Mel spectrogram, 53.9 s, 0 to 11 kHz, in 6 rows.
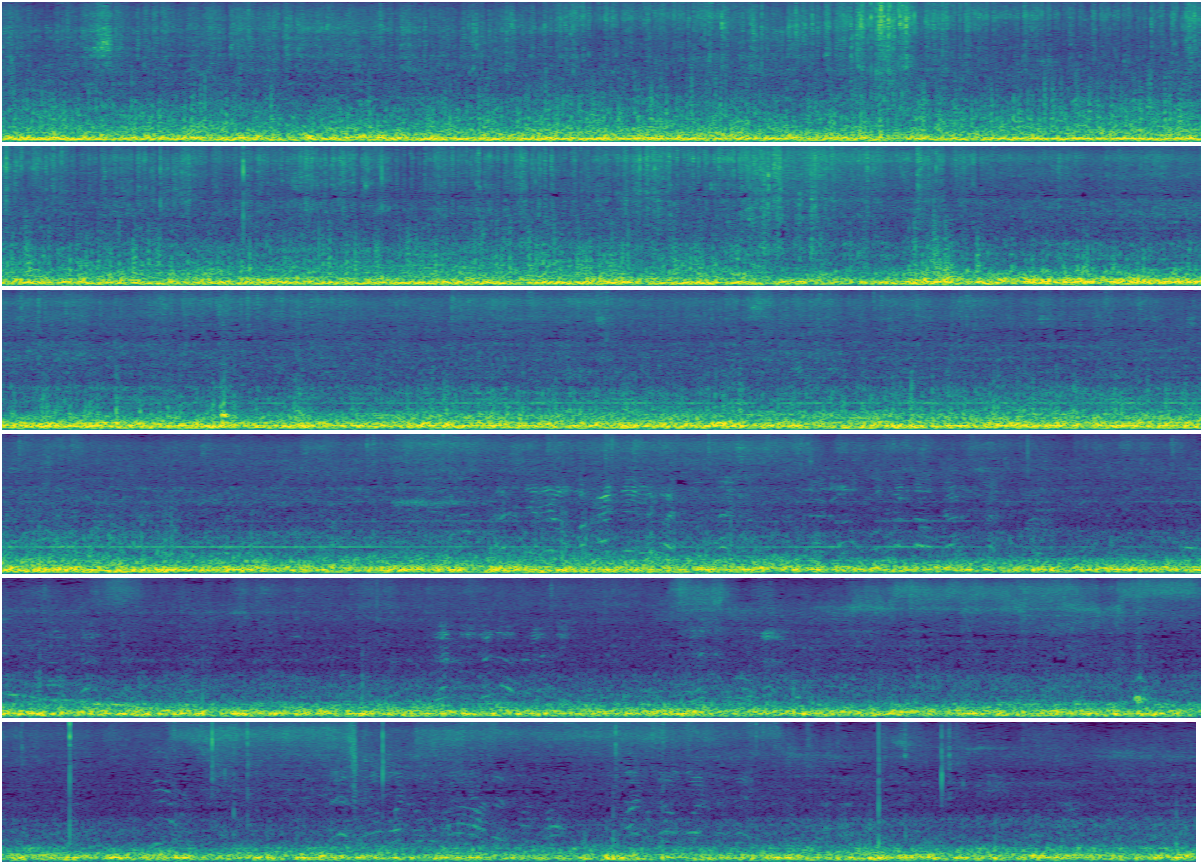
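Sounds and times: faint steady whine: 0.0s - 53.9s
jet engines low rumble: 0.0s - 53.9s.

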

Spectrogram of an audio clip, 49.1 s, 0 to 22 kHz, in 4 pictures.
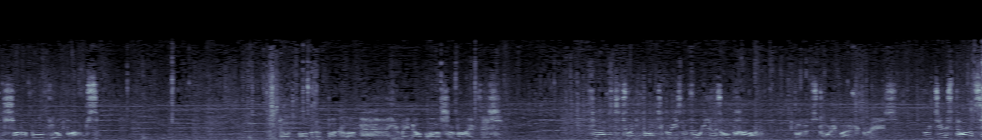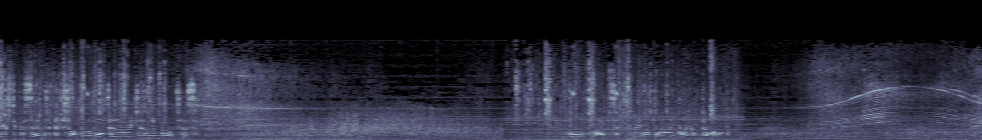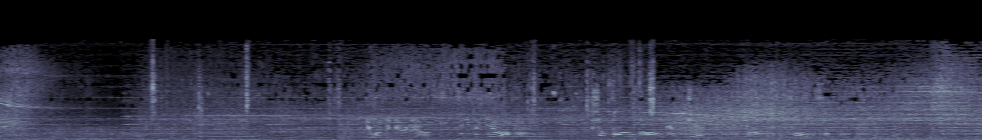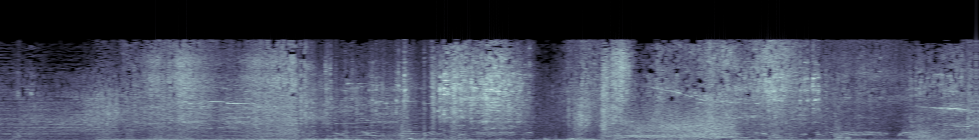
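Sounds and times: tense dark film score: 0.0s - 49.0s.

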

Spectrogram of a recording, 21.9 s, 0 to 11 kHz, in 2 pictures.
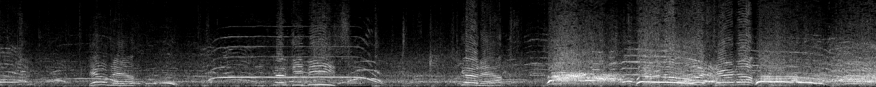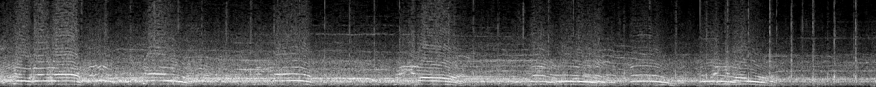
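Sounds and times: players whooping and yelling: 0.0s - 4.8s, 6.6s - 21.9s
crowd noise: 0.0s - 21.9s.

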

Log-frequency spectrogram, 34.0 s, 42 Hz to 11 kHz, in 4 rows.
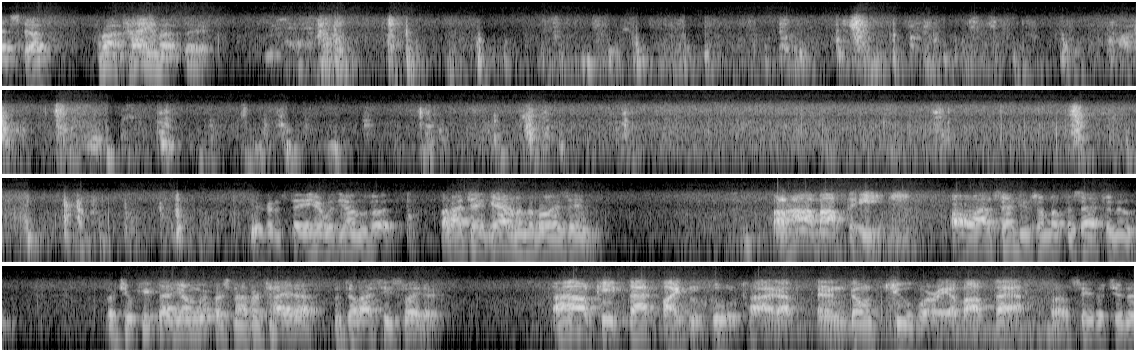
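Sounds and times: film soundtrack hiss: 0.0s - 34.0s
shuffles and rustles: 2.0s - 13.4s
knocks on wooden chair: 2.3s - 12.6s.

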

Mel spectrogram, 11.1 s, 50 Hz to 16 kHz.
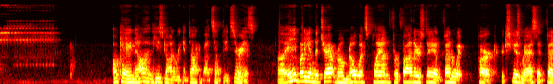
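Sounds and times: electronic ringtone: 0.0s - 1.3s.

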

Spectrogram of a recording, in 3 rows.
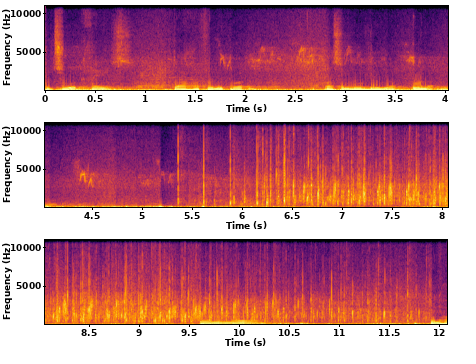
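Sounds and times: crowd applause: 5.8s - 12.0s.

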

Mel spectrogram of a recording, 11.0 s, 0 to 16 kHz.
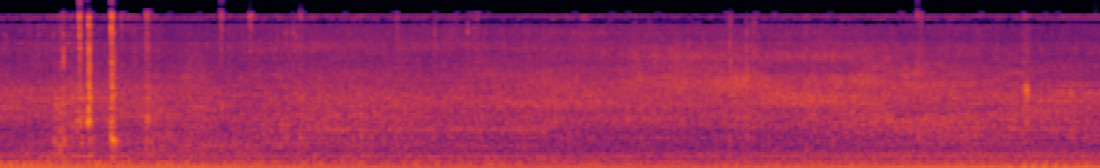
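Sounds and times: motor vehicle rumble: 0.0s - 11.0s.

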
